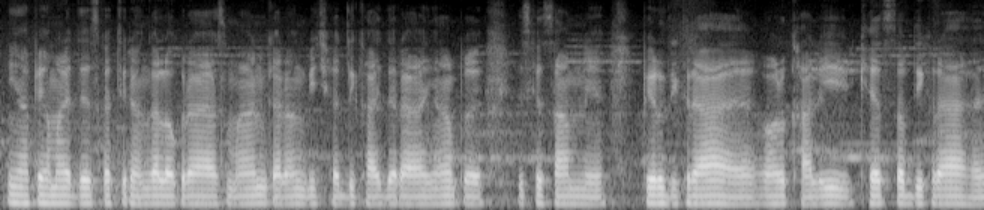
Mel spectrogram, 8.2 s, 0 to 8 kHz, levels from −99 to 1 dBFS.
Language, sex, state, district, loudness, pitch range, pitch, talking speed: Hindi, male, Punjab, Pathankot, -18 LUFS, 105-110 Hz, 105 Hz, 235 wpm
